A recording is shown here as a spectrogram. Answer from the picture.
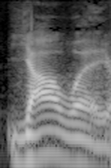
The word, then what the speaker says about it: Yahweh: We would pronounce it Yahweh or Yahweh in the Hebrew. The old King James said Jehovah.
